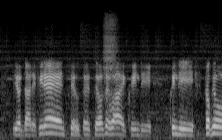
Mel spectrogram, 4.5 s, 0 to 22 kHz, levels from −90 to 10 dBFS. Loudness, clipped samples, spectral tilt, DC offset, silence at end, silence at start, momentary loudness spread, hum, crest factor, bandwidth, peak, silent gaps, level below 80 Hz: -25 LUFS; under 0.1%; -5 dB/octave; under 0.1%; 0 s; 0.25 s; 11 LU; none; 16 dB; 14 kHz; -8 dBFS; none; -64 dBFS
